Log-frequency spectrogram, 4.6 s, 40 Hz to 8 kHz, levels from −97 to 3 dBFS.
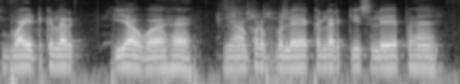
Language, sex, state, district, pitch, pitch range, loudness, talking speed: Hindi, male, Punjab, Fazilka, 120 Hz, 115-120 Hz, -17 LUFS, 155 wpm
